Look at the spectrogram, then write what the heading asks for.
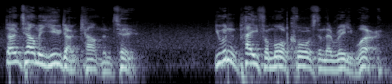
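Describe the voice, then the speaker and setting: An actor playing a young medieval man calmly and firmly questioning suspects in a video game. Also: mid-range voice, moderate pace, slight background noise, lightly acted. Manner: calm, firm interrogating.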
